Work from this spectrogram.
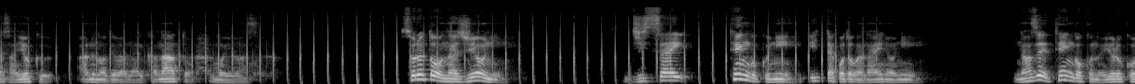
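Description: A train of clicks runs from 0.01 to 8.78 s in this speech recording: about seventy near-identical pops at a regular 7.3 per second, peaking roughly 15 dB above the speech and audible in the pauses too, likely from interference from nearby equipment or a faulty connection or power supply. Feedback echo between two devices appears from 0.91 to 2.86 s. A second device in the room replays the call, its microphone sends it back, and no echo canceller removes it. Each word returns about every third of a second, thinner and more ringing, at its loudest about 20 dB below the speech.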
